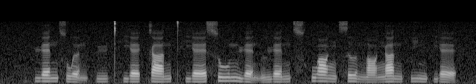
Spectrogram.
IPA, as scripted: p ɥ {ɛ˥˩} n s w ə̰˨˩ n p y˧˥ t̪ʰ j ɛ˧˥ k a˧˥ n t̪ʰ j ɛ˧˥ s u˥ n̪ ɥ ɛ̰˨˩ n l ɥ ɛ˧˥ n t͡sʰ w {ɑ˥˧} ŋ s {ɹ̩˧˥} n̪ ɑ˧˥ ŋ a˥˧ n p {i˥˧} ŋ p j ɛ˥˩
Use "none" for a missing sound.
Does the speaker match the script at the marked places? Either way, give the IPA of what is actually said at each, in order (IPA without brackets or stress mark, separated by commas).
ɛ˥, ɑ˥˧, ɹ̩˥˩, i˥˧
